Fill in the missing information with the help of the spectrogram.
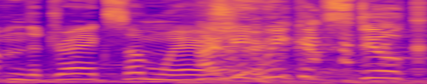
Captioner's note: audience and cast laughter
